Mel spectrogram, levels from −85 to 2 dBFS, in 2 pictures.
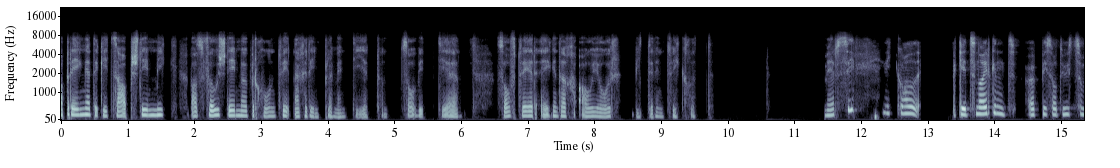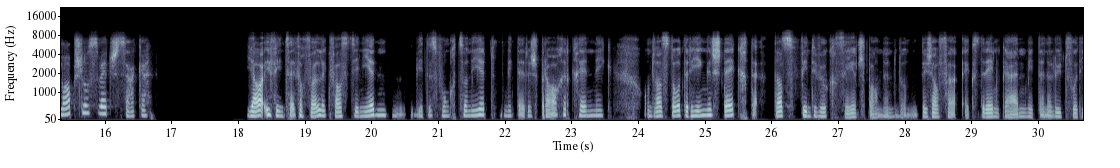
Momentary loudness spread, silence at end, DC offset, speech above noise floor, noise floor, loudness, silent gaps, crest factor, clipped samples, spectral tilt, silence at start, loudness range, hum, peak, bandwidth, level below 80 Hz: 14 LU; 0 s; under 0.1%; 60 dB; -84 dBFS; -24 LUFS; 12.90-13.31 s, 16.79-17.94 s; 22 dB; under 0.1%; -4 dB/octave; 0 s; 8 LU; none; -2 dBFS; 9.6 kHz; -60 dBFS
